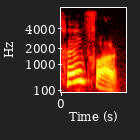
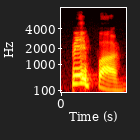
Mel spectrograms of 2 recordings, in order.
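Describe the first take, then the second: First: পেপার with each P puffed like ফ; aspirated P. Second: পেপার with both P sounds plain, no puff; unaspirated P. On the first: Teacher giving the correct form, aspirated পেপার. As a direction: say পেপার as "fefar", breath on each P. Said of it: "আসলে correct pronunciation". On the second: Teacher reading the usual form, unaspirated পেপার. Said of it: "আসলে correct pronunciation পেপার". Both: Shown as a demonstration.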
